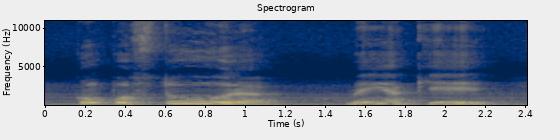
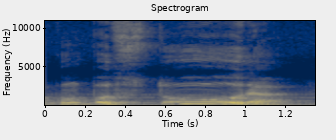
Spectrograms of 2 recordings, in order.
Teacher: quando eu falo compostura, eu vou perceber que o tu recebeu uma intensidade maior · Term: sílaba tônica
